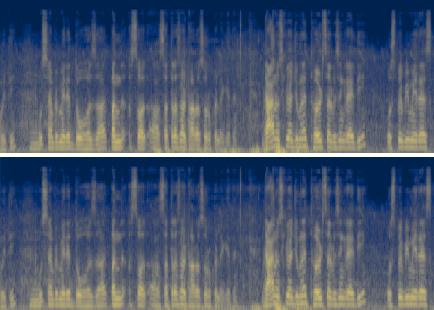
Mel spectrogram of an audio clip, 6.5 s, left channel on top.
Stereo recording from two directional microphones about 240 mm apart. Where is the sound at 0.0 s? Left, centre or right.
Centre.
